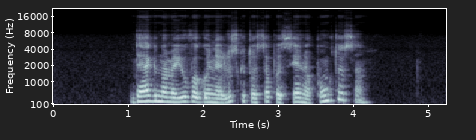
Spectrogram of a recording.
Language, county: Lithuanian, Vilnius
